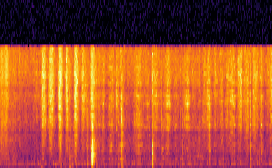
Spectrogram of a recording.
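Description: A cloth rubbing over a metal clock case as it is wiped clean, faint, with a few light clicks and taps; the sharpest tap comes a little under two seconds in.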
